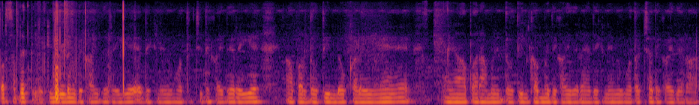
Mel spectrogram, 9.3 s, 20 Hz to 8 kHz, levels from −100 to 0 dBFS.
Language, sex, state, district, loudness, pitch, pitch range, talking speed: Hindi, male, Uttar Pradesh, Ghazipur, -39 LUFS, 110 Hz, 110-115 Hz, 290 wpm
